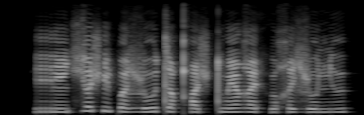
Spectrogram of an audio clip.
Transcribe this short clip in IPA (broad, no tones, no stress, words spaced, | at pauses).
rẽ çʌʃẽp ʌɮotɯ qʰaʃtwɛ̃ʁɛ huχiɮoɲɯ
